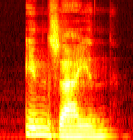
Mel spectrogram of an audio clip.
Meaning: to sow seed into a (tract of soil)
- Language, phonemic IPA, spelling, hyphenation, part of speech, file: Dutch, /ˈɪnˌzaːi̯.ə(n)/, inzaaien, in‧zaai‧en, verb, Nl-inzaaien.ogg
